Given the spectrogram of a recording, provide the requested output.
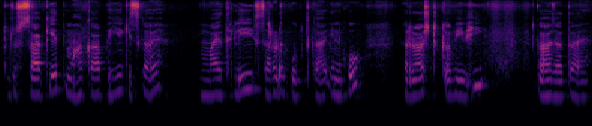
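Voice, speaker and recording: A woman's voice: on the low side, unhurried, darkish tone, slight background noise. A woman teaching an exam-prep lesson, reading out quiz questions and answering them in an instructional way. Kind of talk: lesson going through multiple-choice quiz questions.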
